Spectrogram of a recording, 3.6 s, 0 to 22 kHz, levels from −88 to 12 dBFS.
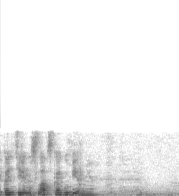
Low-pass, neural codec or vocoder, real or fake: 7.2 kHz; none; real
